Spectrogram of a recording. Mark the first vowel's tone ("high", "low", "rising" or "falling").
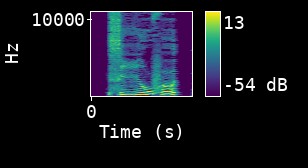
rising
